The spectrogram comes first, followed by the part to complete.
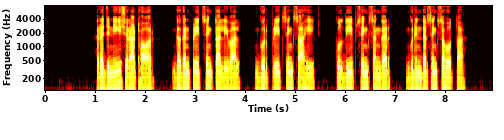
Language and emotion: Punjabi, neutral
